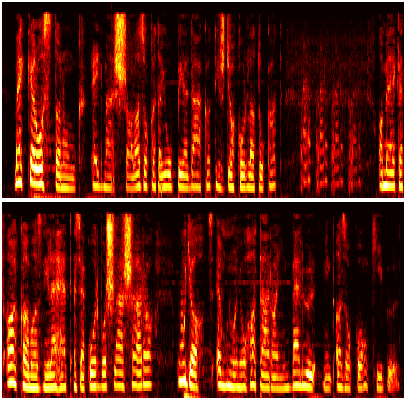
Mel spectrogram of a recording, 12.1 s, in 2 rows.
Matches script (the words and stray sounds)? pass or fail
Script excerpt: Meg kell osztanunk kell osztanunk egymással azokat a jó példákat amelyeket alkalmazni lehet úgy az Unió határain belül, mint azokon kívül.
fail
